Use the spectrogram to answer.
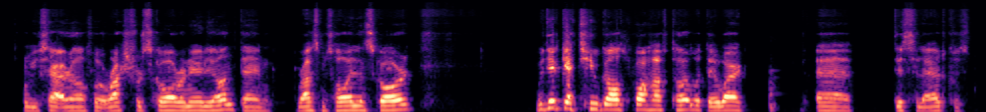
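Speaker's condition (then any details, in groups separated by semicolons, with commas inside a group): No condition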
